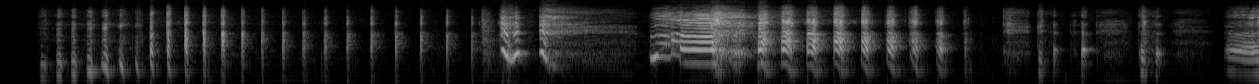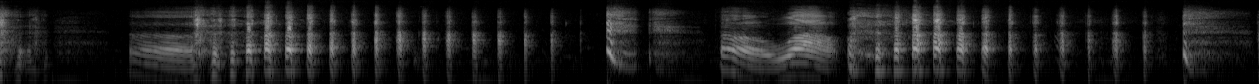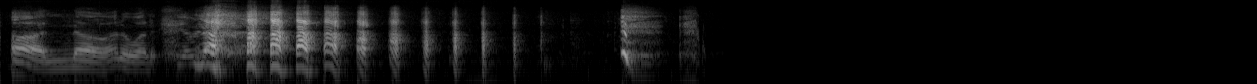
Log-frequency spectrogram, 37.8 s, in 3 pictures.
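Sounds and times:
laughter: 0.4 - 5.8, 6.9 - 11.7, 14.0 - 18.8, 20.0 - 24.6, 27.0 - 30.7
breathing vocal effects: 5.5 - 6.5.

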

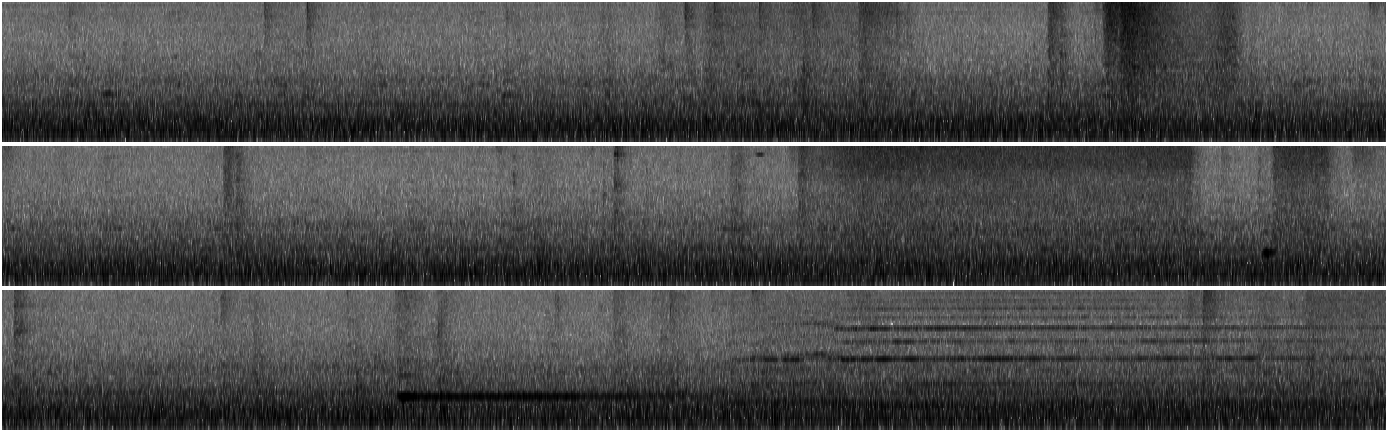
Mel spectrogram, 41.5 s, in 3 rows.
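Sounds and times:
dry cleaning plant general ambience: 0.1 - 41.5.

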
